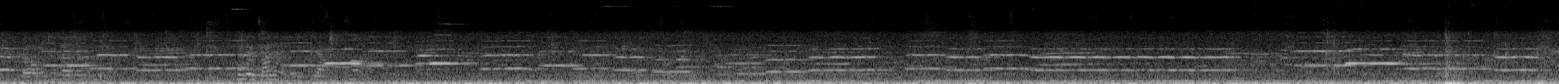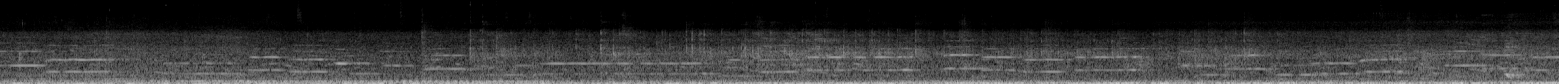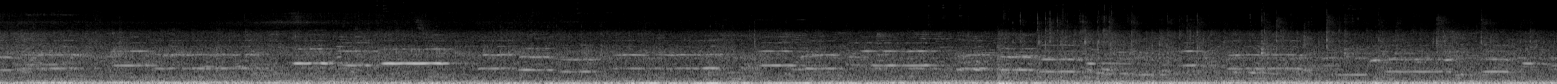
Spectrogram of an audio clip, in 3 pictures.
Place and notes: {
  "title": "臺中舊火車站, Taichung City - Old station hall entrance",
  "date": "2017-04-29 19:20:00",
  "description": "in the Old station hall entrance, Traffic sound, Footsteps, old Street artist",
  "latitude": "24.14",
  "longitude": "120.69",
  "altitude": "81",
  "timezone": "Asia/Taipei"
}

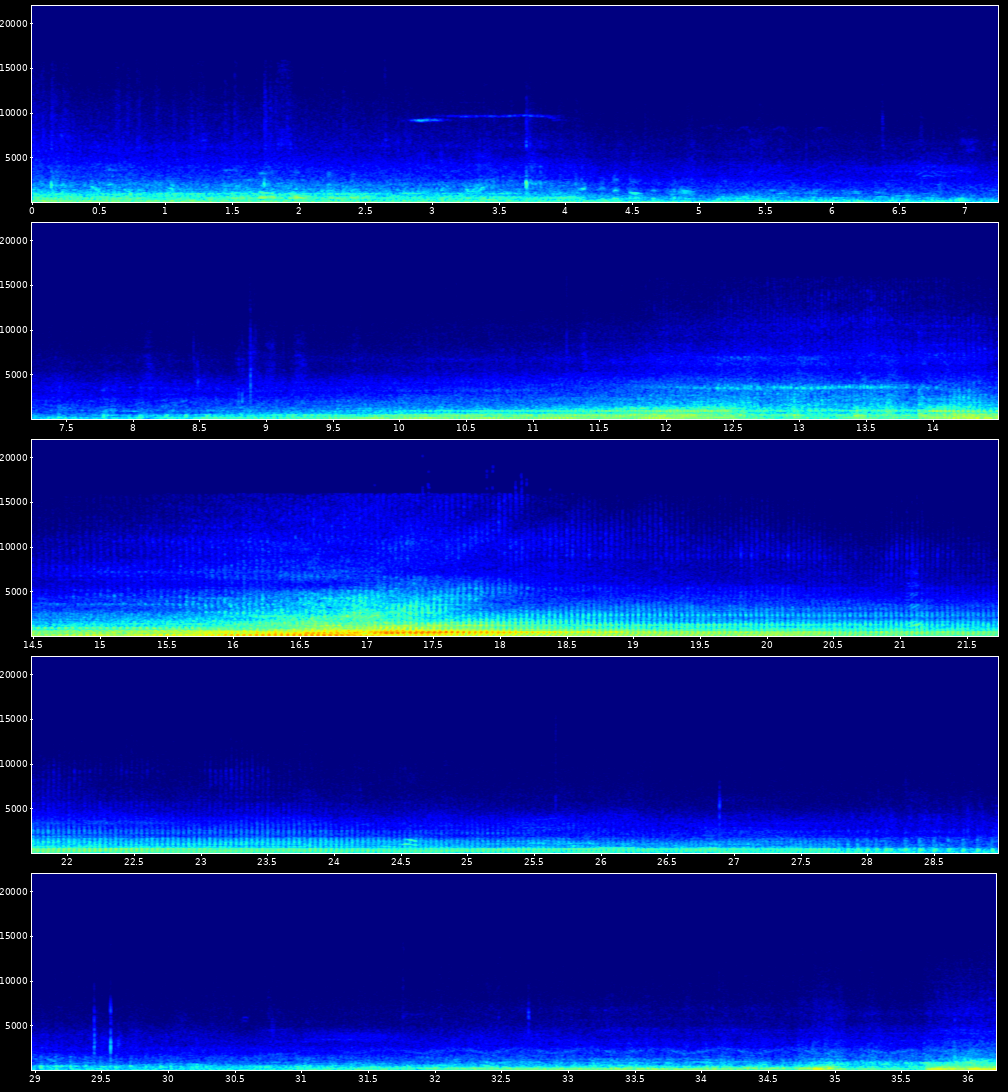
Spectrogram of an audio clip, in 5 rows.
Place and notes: {
  "title": "Klecany, Česká republika - Klecany Veteran Rallye",
  "date": "2007-06-08 08:59:00",
  "description": "Tens of shiny old cars with two-stroke engine trying to climb a hill. Shortened recording of several of them.\njiri lindovsky",
  "latitude": "50.18",
  "longitude": "14.41",
  "altitude": "256",
  "timezone": "Europe/Prague"
}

